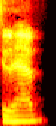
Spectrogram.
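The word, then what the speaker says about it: Suhaib: Mine is pronounced Suhab. The I always throws people off, so it's not a big deal at all.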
